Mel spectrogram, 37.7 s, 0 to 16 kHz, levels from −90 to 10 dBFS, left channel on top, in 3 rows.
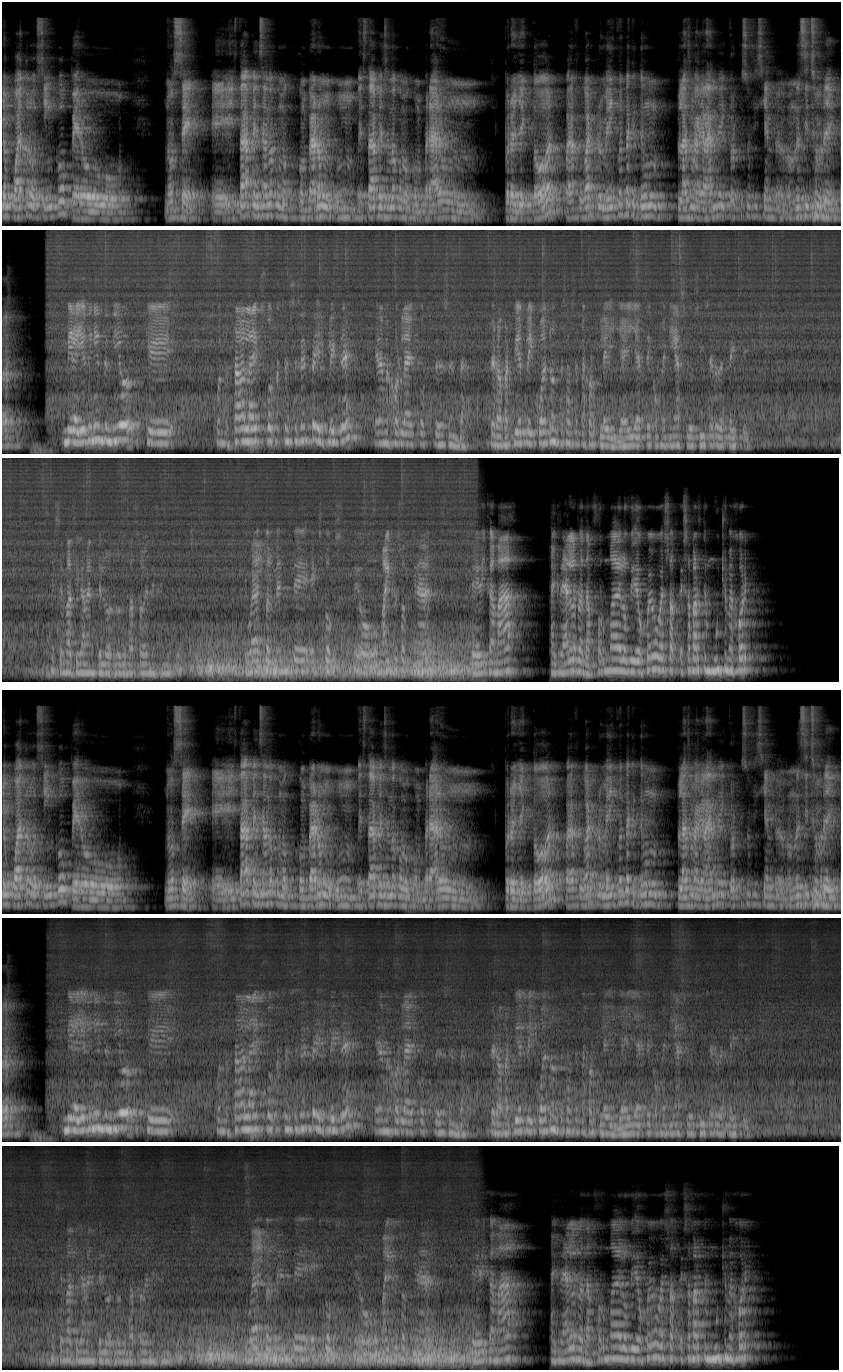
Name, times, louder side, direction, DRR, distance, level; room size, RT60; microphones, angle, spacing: voice 1, 0.0-1.8 2.4-7.1 7.5-12.8 28.9-29.1, left 1 dB, ahead, 0 dB, 1.5 m, -31 dB
sound 1, 13.2-32.3, left 3 dB, 70° left, 1.9 m, -37 dB
voice 2, 13.5-15.2 15.8-17.9 18.1-19.6 19.9-23.8 25.9-27.9 28.8-31.7 32.1-32.9 33.4-36.3, left 4 dB, 55° left, 8 dB, 0.7 m, -30 dB
17.0 x 9.4 x 4.2 m, 0.80 s
head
